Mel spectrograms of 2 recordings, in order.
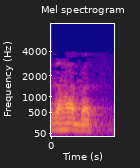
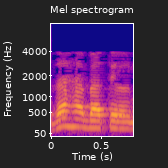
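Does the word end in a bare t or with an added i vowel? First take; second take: bare t; added i. First: The word ends in a bare t sound. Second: The final t links forward with an i vowel. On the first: This is the basic form of the word. "Asalnya zahabat" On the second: This is how it is read before a word starting with al-. "Maka dibaca dengan zahabatil mudarrisatu"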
